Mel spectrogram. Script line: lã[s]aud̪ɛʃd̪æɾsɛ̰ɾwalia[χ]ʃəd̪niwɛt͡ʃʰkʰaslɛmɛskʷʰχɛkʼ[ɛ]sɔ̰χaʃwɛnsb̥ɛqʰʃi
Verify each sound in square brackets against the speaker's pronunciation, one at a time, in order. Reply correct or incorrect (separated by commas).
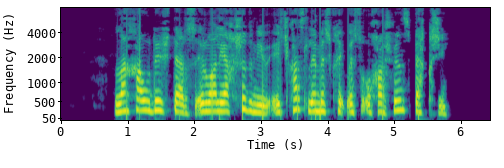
incorrect, correct, correct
